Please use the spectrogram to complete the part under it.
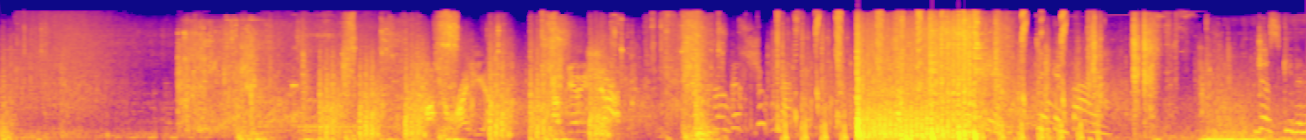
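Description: Apex Legends gunfire crackles in rapid bursts and short automatic volleys, loud and close, with breaking-glass-like shattering and pauses between strings of shots, while players talk over the action.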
